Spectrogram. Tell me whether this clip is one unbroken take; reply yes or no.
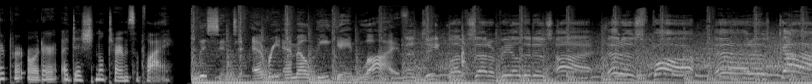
no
